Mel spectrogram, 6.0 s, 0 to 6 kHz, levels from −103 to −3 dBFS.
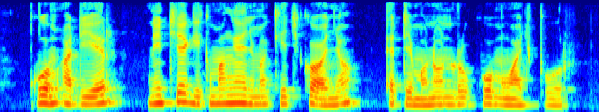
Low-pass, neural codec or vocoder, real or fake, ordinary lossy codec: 5.4 kHz; none; real; none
